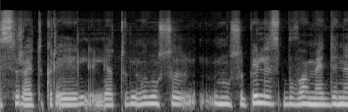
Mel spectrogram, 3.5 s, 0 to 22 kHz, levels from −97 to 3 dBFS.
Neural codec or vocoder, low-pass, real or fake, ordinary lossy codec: vocoder, 44.1 kHz, 128 mel bands, Pupu-Vocoder; 14.4 kHz; fake; Opus, 24 kbps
